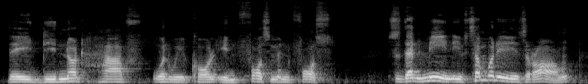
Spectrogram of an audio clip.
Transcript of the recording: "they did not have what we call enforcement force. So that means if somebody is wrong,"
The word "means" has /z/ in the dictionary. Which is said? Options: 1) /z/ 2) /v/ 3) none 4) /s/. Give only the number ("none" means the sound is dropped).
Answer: 3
